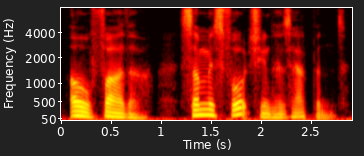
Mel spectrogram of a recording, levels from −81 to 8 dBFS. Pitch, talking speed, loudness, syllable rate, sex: 100 Hz, 125 wpm, -19 LUFS, 4.9 syllables/s, male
